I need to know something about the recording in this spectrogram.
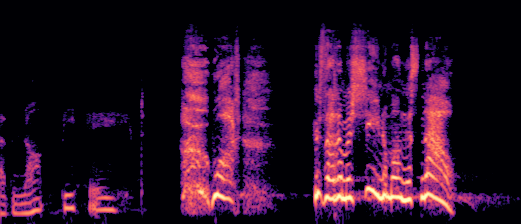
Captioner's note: gasp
